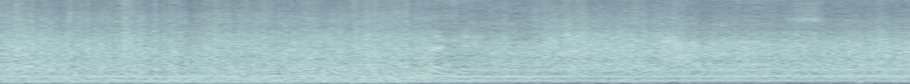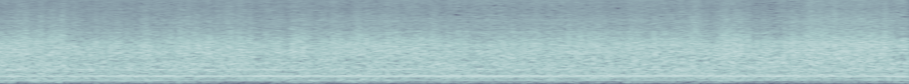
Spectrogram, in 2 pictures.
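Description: A motorcycle engine hums steadily while riding at speed.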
